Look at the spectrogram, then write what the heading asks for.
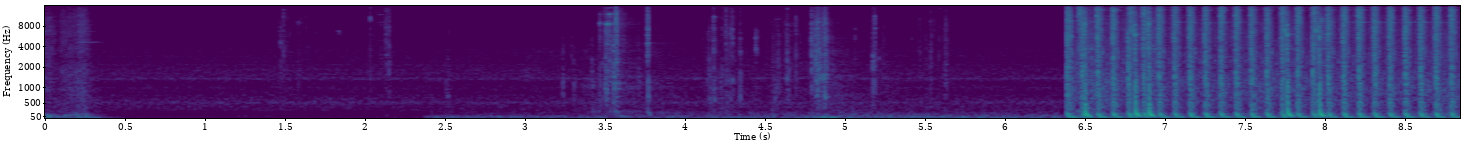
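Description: Rapid burst of machine gun fire in Call of Duty: Warzone, loud and evenly spaced, coming in for the last couple of seconds after quieter game ambience and a few scattered sharp clicks.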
